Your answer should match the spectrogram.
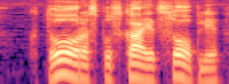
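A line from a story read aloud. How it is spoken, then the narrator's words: Roaring. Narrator (Russian): взревел он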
